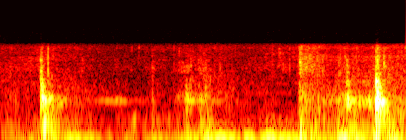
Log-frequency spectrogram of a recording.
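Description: Slowed-down, muffled slow-motion audio of footsteps on dry dirt: faint low rumble with a few dull thumps, one about half a second in and a louder one near the end.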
